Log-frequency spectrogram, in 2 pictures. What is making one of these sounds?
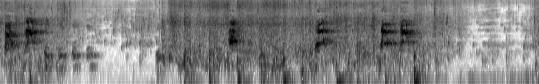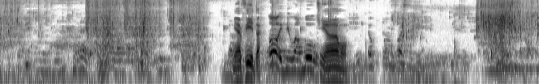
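Water splashes and churns as people swim and kick.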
